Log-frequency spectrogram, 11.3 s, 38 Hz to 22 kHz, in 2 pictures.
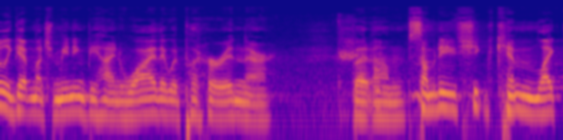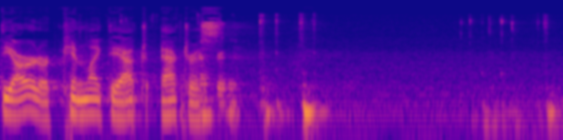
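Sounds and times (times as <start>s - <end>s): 
speech: 0.0s - 2.8s, 3.4s - 8.9s
typing on a computer keyboard: 8.2s - 8.9s, 10.2s - 11.2s.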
